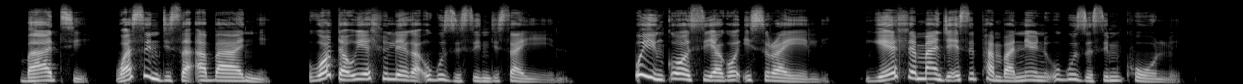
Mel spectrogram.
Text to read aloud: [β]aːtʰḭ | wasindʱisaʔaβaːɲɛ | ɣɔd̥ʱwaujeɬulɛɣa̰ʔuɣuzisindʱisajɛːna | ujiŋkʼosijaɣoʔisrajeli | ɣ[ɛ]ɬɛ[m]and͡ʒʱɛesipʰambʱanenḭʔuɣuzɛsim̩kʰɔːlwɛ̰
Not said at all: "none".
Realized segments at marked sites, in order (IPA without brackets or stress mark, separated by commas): β, ɛ, m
